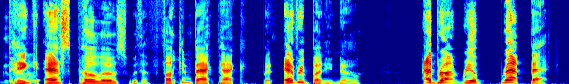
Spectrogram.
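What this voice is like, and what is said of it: Imitates another person's voice. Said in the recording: “reading Kanye lyrics in Donald Trump's voice ... My terrible impression.”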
